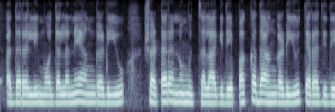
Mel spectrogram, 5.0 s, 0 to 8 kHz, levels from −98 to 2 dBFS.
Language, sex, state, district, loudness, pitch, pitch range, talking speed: Kannada, female, Karnataka, Bidar, -13 LUFS, 175 Hz, 175-190 Hz, 105 wpm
